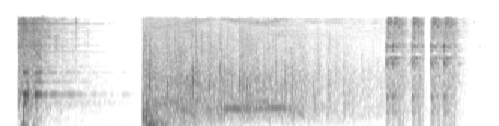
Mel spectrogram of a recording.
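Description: A cheerful victory jingle plays.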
